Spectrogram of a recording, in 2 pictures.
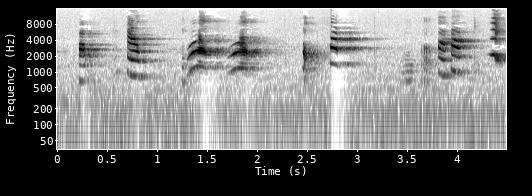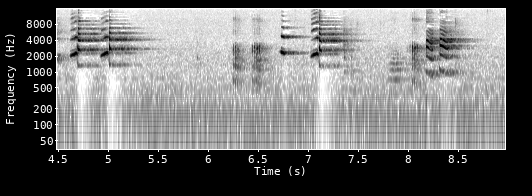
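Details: Talking Indian ringneck (rose-ringed) parakeet chatters in quick, high, squeaky syllables with rising and falling inflections, some bursts sounding like mimicked words, over a low indoor hum.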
